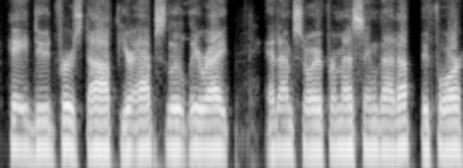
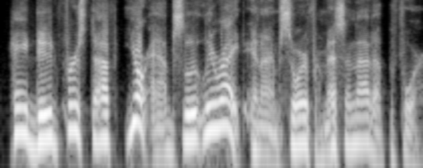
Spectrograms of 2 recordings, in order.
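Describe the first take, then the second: First: It is said in a robotic computer voice. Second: It is said in a natural human voice. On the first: The speaker calls it right. "I have to be Grok's voice for him" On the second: The speaker calls it wrong. "I'm screwing up computer voice"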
